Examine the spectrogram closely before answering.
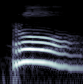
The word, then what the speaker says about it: rho: Rho, bacanya rho ya.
